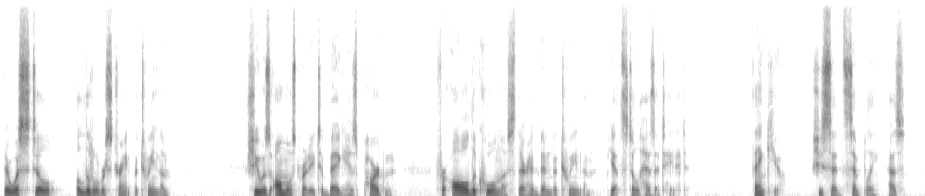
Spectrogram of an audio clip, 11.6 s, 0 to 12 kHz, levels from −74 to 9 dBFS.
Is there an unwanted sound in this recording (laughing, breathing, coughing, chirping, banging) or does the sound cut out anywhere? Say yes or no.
no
